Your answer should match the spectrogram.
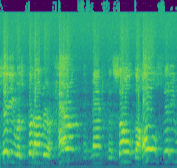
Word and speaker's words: cherem: It's the word cherem, C-H-E-R-E-M, cherem, pronounced with a cherem.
